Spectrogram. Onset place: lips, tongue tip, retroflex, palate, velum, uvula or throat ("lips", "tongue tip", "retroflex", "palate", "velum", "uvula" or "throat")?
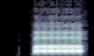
lips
